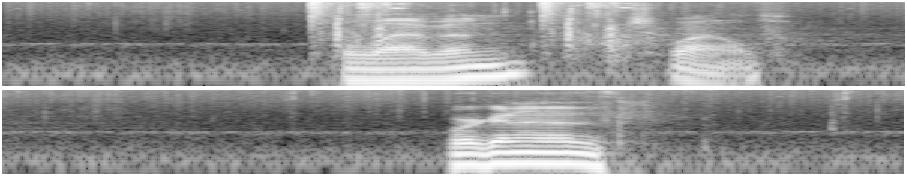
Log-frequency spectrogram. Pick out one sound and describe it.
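A young man speaks in short bursts, close to a microphone.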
